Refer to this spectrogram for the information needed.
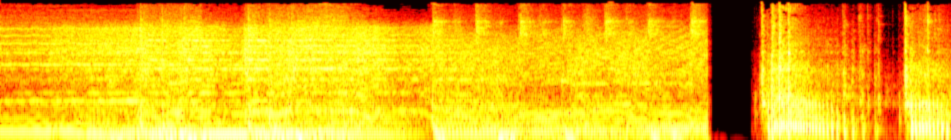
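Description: A chainsaw engine roars loudly and steadily for several seconds, its pitch wavering, then cuts out briefly before revving back up in short bursts with another brief drop.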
